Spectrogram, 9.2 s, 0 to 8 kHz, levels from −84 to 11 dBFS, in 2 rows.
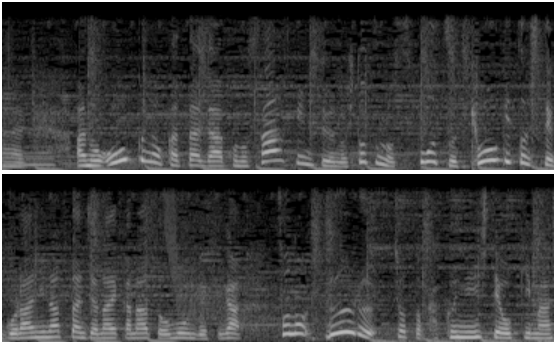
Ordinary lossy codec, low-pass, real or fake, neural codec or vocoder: none; 7.2 kHz; real; none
